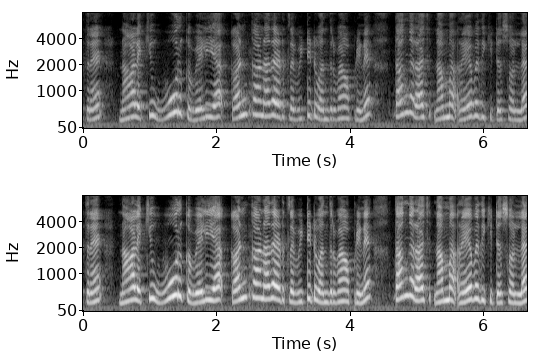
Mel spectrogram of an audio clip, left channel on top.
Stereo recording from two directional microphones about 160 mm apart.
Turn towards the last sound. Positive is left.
turn(degrees=-30)  # may be behind; listen again after turning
